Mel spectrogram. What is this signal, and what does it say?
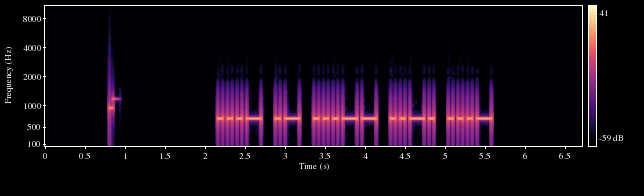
Morse code, heard as a keyed tone, about 20 wpm, 700 Hz. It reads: VA3FV
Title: Call Signs Repeated 2x - 20wpm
